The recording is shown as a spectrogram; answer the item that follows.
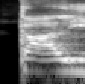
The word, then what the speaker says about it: Kali: Kali, is that how you pronounce it? Akash? Akash. Sorry? Is it Kali? Yeah. Kali? Kali? Okay, wait. Kali.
